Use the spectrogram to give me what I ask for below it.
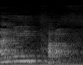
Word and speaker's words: Anitha: लेकिन south Indian language में इसको हम लिखेंगे ANITHA, अनीता। अब हम लिखेंगे THA, लेकिन उसको बोलेंगे अनीता, अनीता में THA।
